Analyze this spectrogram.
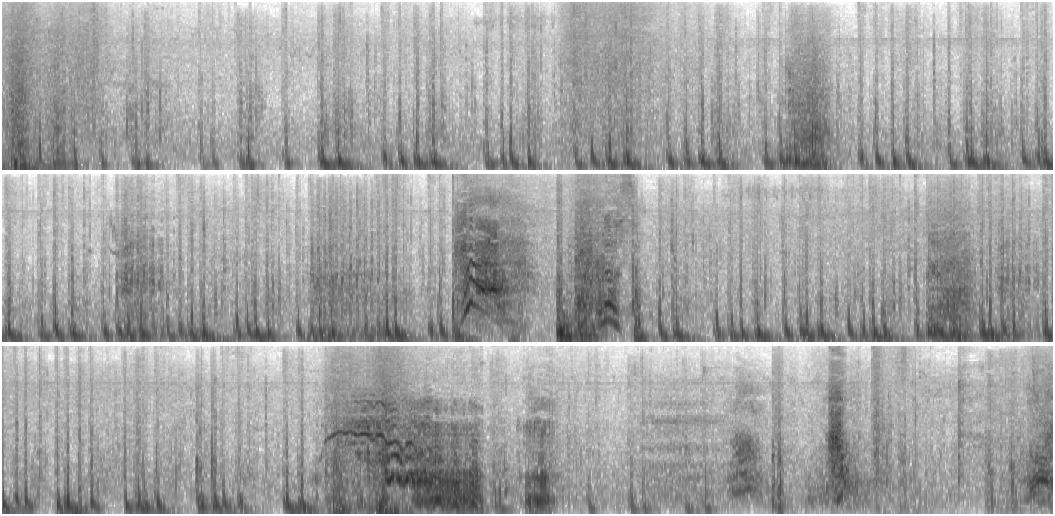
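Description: A horse gallops with quick, steady hoofbeats on the ground.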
